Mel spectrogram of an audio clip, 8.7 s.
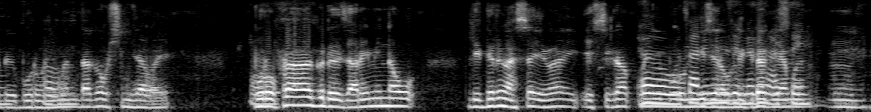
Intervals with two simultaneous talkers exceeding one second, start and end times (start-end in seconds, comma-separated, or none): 6.4-8.0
